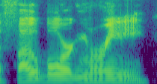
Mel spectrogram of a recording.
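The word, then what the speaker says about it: Faubourg Marigny: at Arbar in the Fobborg Marini. Yes, that is how you or for Marini. That's how you pronounce that. It's cinjun French, guys. You're going to have to get used to it.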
